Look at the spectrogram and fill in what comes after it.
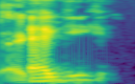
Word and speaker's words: Eguy: Do you know how to pronounce this person? – It's Eggy.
